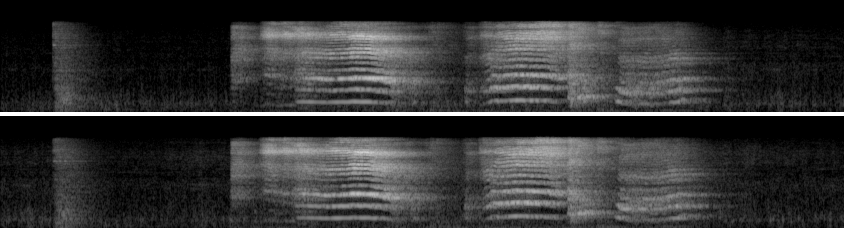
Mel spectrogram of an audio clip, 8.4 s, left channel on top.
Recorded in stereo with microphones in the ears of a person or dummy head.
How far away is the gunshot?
About 0.6 m.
